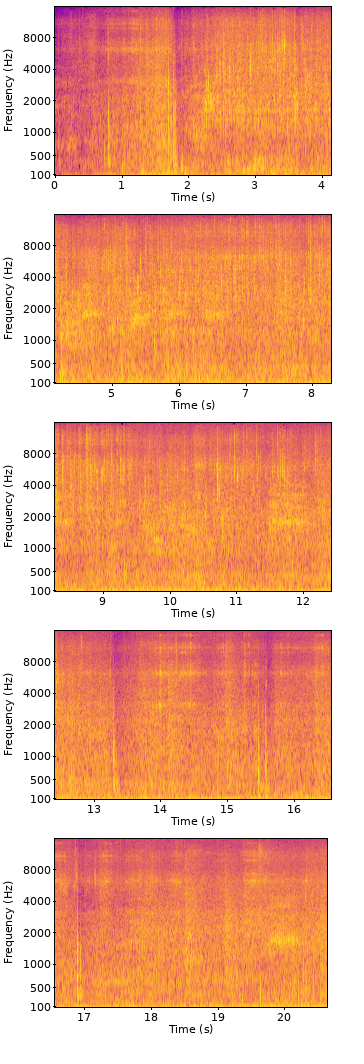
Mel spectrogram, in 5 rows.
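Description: Coolant gushing out of disconnected engine lines on a 2018 Ford F150 3.5, a loud, steady rushing splash of liquid that starts abruptly and pours continuously for the full length, close by with no talking.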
